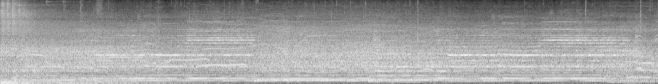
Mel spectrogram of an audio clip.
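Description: Live concert music over an arena PA: held chords and a sustained bass line with slow melodic glides, under the steady noise of a large crowd with scattered whoops.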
